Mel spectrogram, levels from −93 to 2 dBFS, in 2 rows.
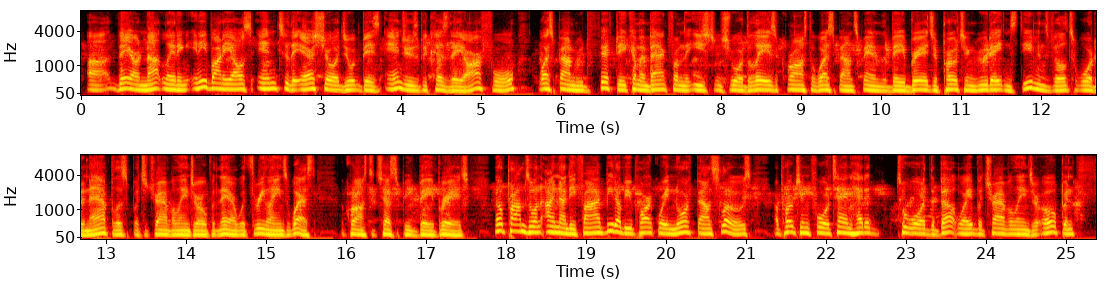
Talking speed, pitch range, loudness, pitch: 190 wpm, 115-145 Hz, -27 LUFS, 125 Hz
